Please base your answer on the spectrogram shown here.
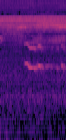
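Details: At dusk, a chestnut-mandibled toucan gives a single yelping note that slurs downward, over a steady high insect hiss.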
